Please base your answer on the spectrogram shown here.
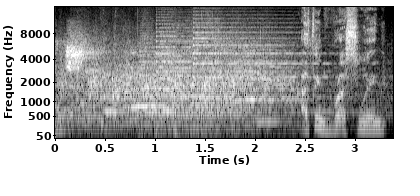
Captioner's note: people clapping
